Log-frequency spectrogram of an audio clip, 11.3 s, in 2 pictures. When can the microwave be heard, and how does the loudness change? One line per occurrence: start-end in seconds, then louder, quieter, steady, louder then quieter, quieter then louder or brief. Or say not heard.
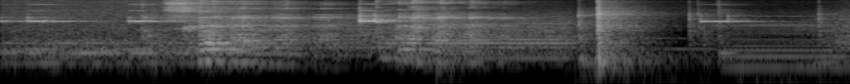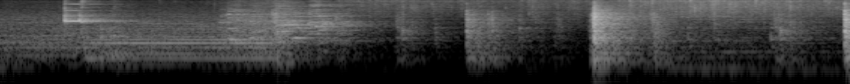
0.0-11.2 louder.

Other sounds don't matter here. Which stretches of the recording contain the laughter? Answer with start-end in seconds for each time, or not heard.
1.1-3.4, 7.1-8.1.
